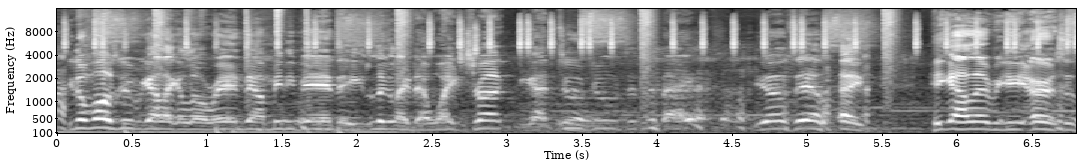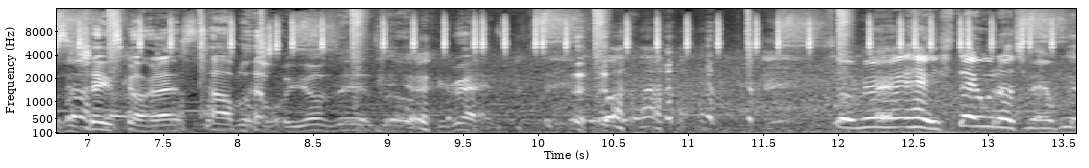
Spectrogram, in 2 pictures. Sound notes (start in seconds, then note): 10.7 laughing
